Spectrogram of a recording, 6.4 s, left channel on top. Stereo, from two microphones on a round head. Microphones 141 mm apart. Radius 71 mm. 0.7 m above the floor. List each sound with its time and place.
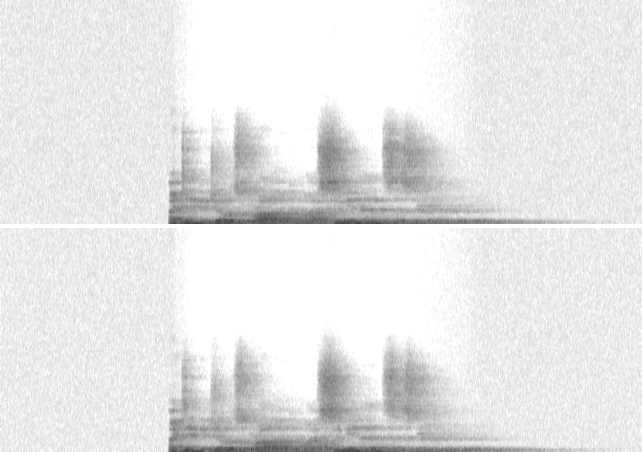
1.7 s a man speaking: 10° left (ahead or behind), 1.9 m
